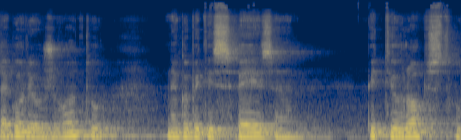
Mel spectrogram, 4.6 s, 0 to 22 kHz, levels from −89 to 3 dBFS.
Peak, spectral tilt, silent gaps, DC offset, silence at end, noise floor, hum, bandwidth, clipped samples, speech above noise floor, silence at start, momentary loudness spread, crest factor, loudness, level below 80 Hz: -4 dBFS; -6.5 dB/octave; none; under 0.1%; 0 s; -43 dBFS; none; 19 kHz; under 0.1%; 25 dB; 0 s; 14 LU; 16 dB; -19 LUFS; -52 dBFS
